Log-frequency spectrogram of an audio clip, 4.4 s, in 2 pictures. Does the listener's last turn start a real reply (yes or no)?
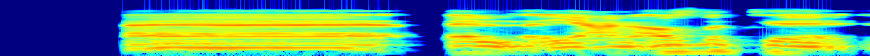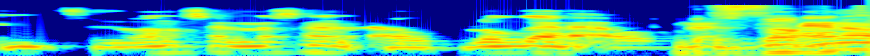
yes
